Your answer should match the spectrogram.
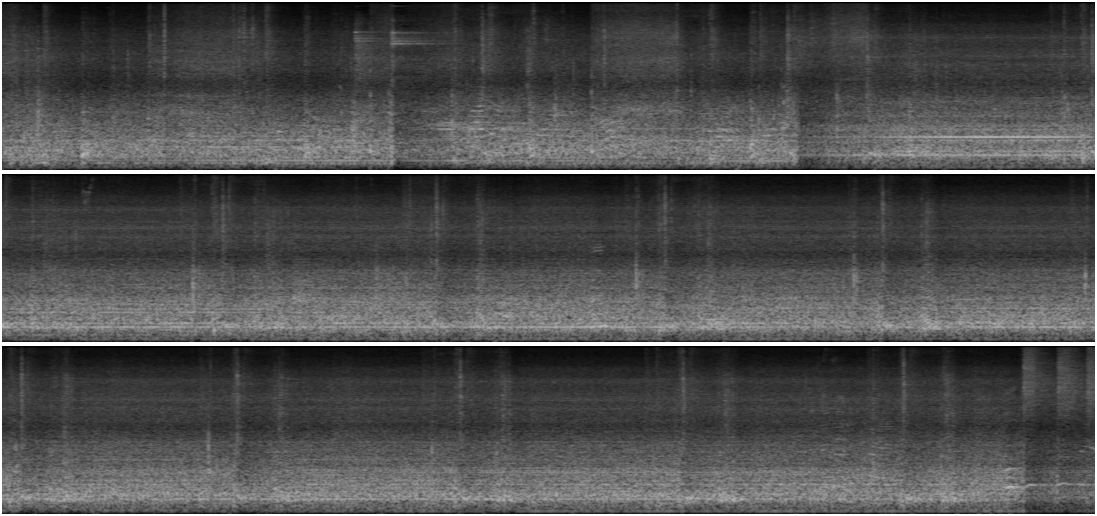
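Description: Automatic pulp egg carton labeling machine running: a steady mechanical hum with frequent clicks and clacks from its feeding and labeling mechanisms. The hum's pitch changes about eight seconds in and then holds steady.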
